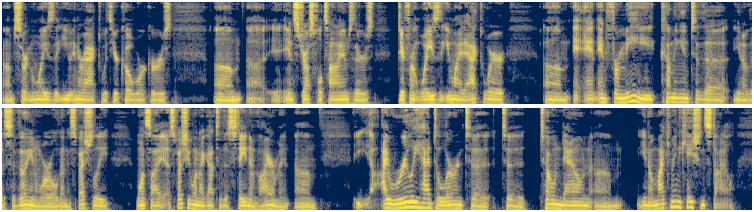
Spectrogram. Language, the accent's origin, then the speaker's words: English; Olympia, Washington, United States; I'm from Olympia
